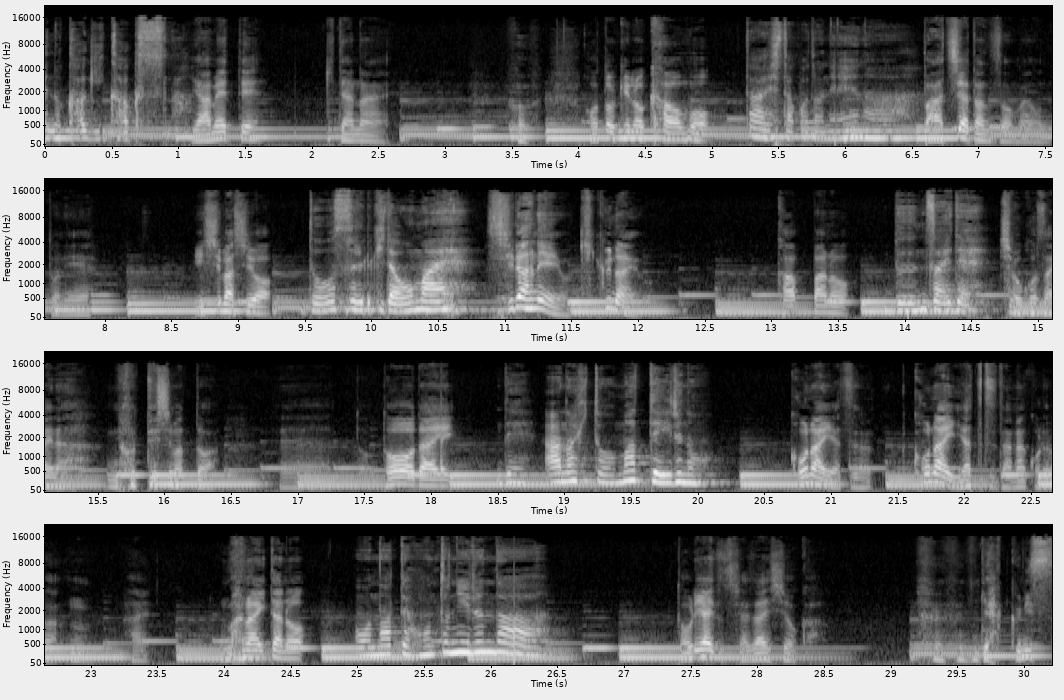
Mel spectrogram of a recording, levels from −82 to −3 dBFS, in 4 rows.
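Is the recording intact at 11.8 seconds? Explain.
Yes, the audio is intact at 11.8 seconds, with no audible fault at that moment.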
